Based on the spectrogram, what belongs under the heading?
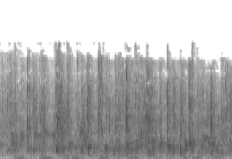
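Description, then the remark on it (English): A short burst of light applause, a few hands clapping in a quick, even rhythm for a couple of seconds at moderate loudness, with no talking over it. “Just a dainty one. Yeah, just a little one.”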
